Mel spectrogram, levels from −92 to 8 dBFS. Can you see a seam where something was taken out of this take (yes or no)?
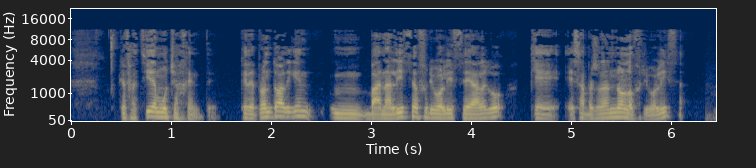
yes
